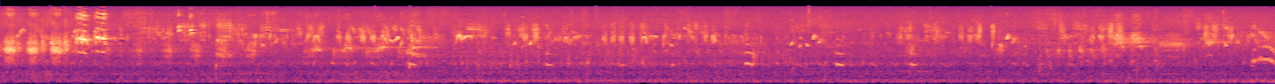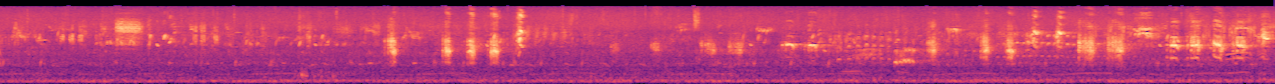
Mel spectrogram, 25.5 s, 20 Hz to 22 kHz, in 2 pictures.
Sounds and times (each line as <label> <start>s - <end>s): callings from Great Reed Warbler 0.0s - 25.5s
